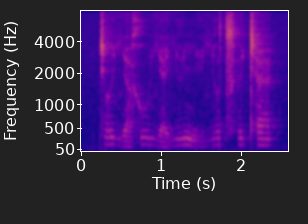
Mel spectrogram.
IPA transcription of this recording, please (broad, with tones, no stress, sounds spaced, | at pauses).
c ɤ˥ ʎ a˩ x u˥ ʎ æ˩ ʎ ɨ˥ ɲ i˩ ʎ ɤ˥ t͡sʰ ɘ˥ cʰ æ˥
